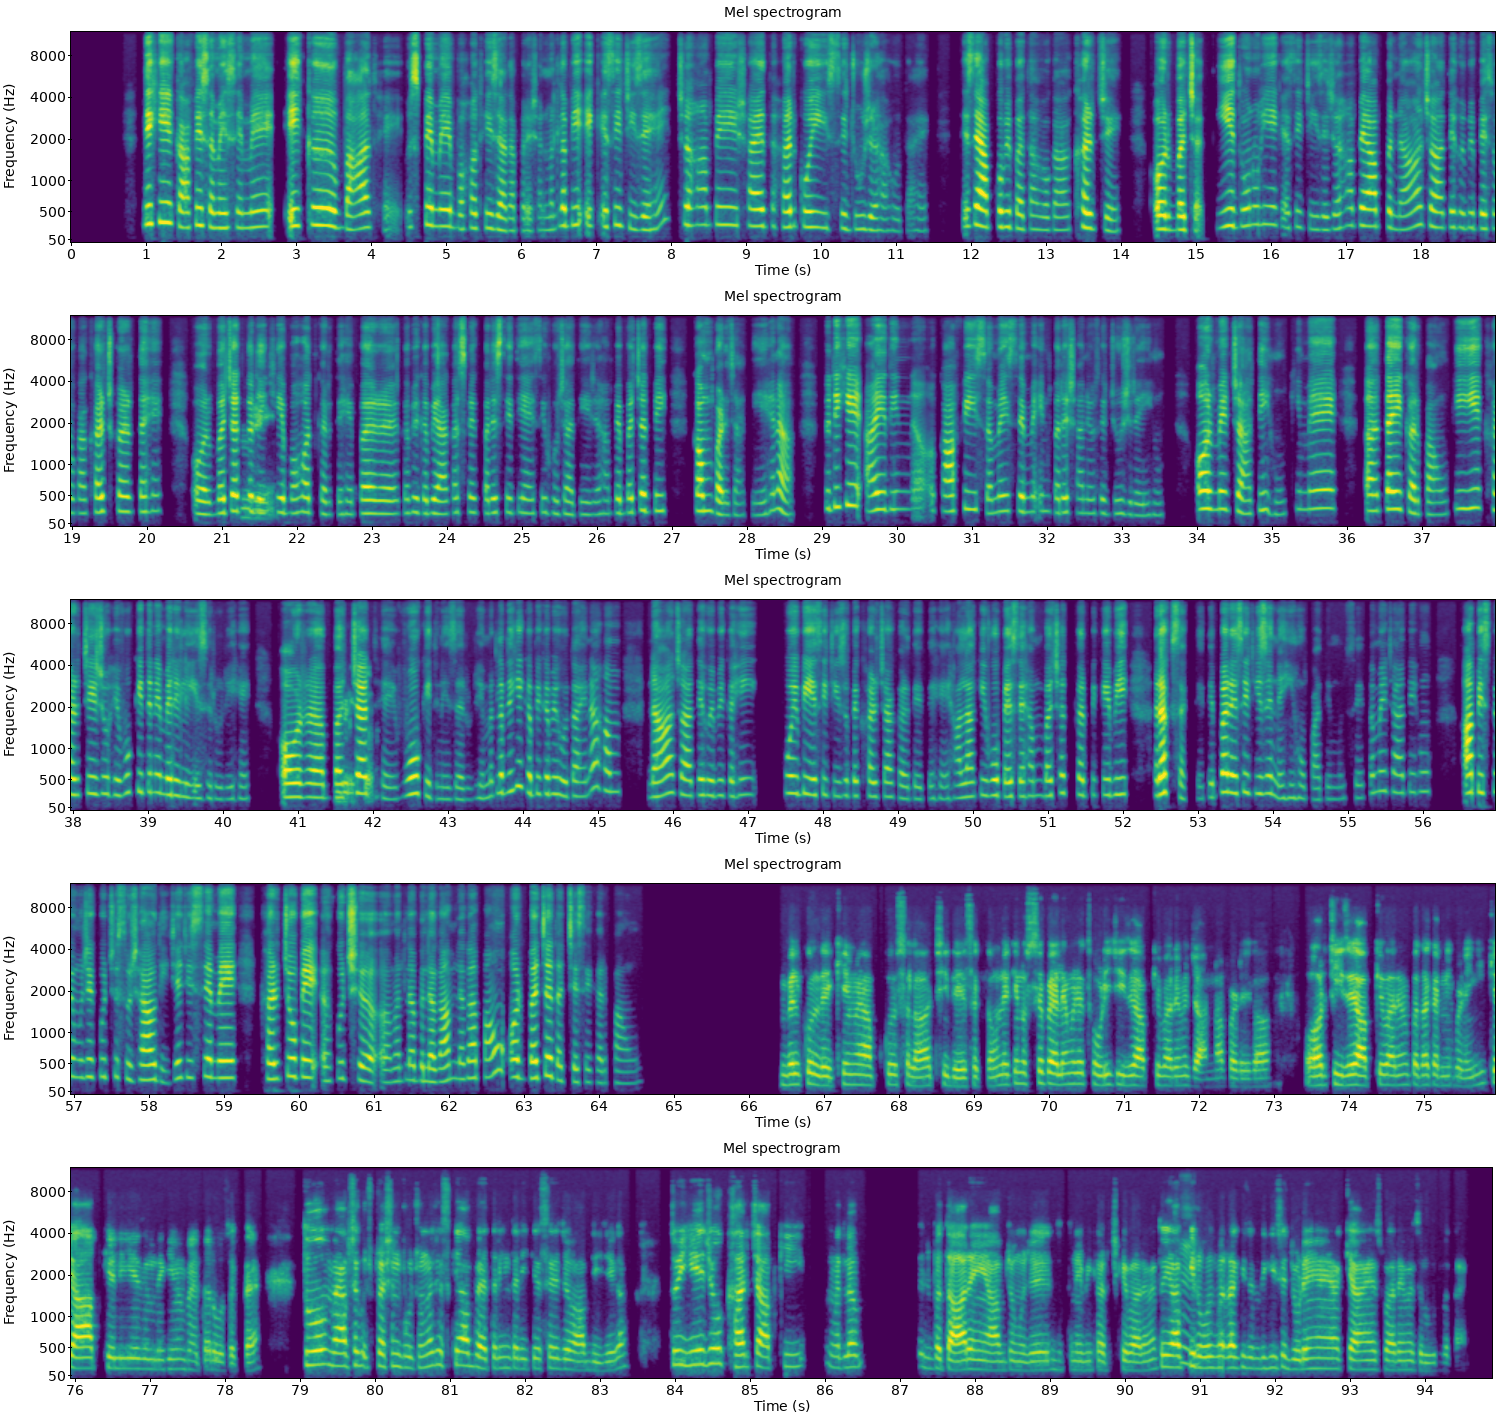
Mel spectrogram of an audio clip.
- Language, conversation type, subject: Hindi, advice, कैसे तय करें कि खर्च ज़रूरी है या बचत करना बेहतर है?
- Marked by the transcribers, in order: none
